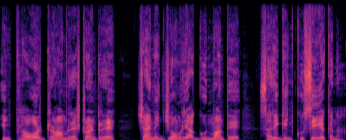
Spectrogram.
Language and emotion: Santali, happy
